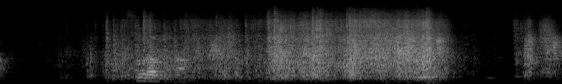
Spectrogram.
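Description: Grain pours and rustles into a bag.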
